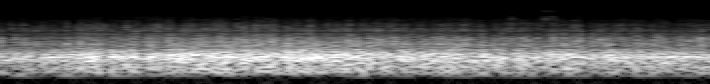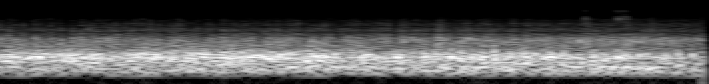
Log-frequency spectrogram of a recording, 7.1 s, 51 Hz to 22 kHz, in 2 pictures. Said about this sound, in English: All 4 RS-25 engines on the core stage and 2 solid rocket boosters now propelling the vehicle at 128 miles per hour.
